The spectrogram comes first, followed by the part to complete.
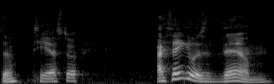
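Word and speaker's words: Tiësto: I think it was Testio. Is that how you pronounce it? Tiesto.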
